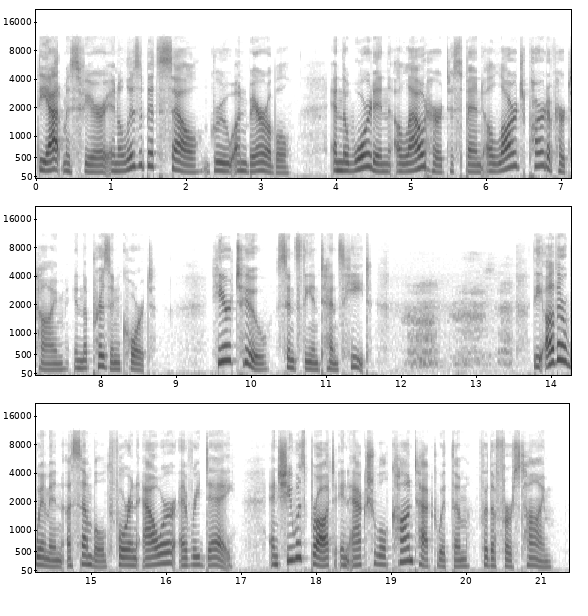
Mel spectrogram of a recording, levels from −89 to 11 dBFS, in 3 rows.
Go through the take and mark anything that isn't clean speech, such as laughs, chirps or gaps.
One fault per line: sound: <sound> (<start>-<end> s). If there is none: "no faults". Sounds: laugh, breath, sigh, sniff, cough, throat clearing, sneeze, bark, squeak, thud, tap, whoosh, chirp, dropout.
sound: breath (12.0-13.5 s)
